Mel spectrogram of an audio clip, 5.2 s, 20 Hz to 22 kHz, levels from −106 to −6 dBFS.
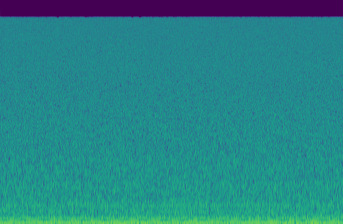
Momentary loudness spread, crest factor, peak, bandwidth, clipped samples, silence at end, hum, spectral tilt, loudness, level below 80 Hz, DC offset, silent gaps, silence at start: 0 LU; 12 dB; -18 dBFS; 16 kHz; under 0.1%; 0 s; none; -3.5 dB/octave; -32 LUFS; -34 dBFS; under 0.1%; none; 0 s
